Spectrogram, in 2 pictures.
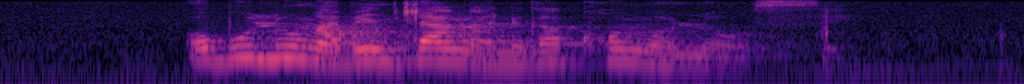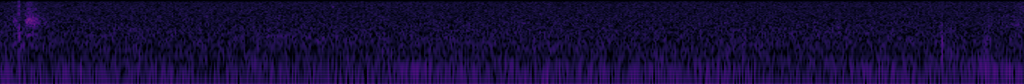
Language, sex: Zulu, female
